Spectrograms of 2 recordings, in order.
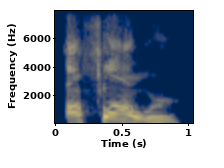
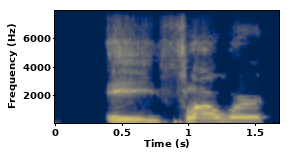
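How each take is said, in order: First: The article sounds like an open 'ah'. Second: The article sounds like the letter name 'ay'. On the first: "falar igual o nosso alfabeto" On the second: "como se fosse o alfabeto em inglês"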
